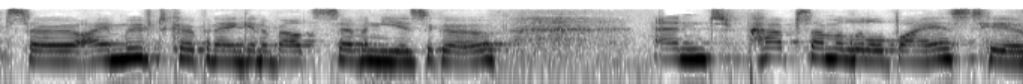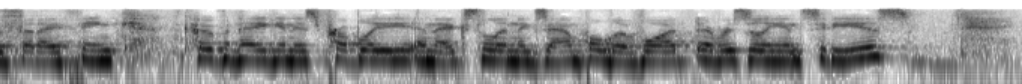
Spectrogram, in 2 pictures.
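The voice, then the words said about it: Australian accent. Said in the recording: “if you notice from the accent, I'm actually Australian.”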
